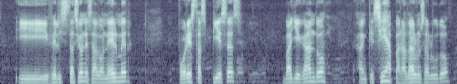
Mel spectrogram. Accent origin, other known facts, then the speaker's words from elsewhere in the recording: Guadalajara, Jalisco, Mexico; qué desgracia, como ciudadano tapatío.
